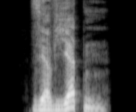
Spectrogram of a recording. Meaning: plural of Serviette
- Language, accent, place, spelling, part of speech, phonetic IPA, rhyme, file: German, Germany, Berlin, Servietten, noun, [zɛʁˈvi̯ɛtn̩], -ɛtn̩, De-Servietten.ogg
